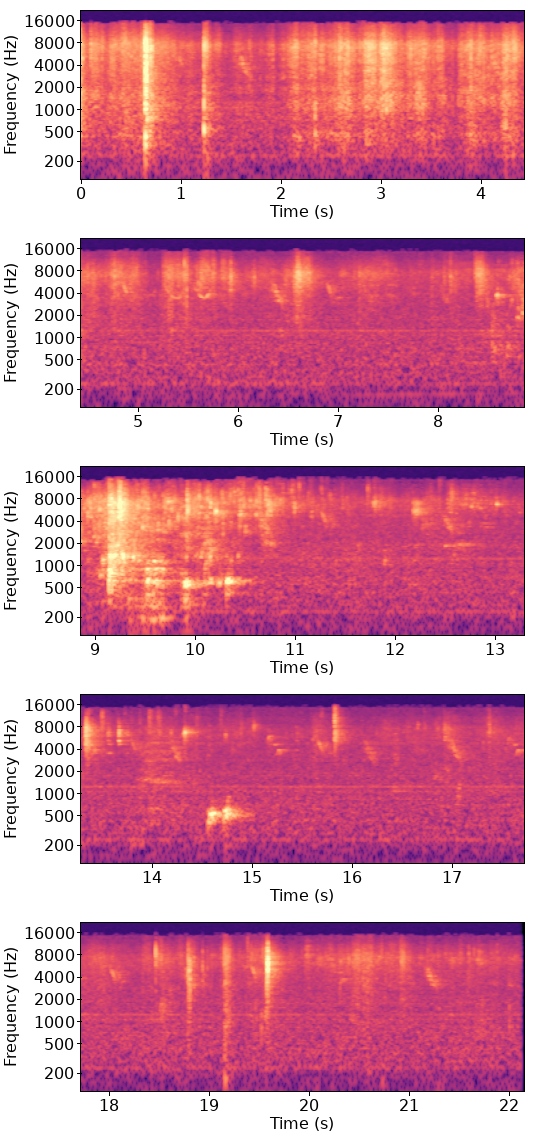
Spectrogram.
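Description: Paper towels rustling and crinkling as they are handled and spread out over paper on a counter, with scattered light taps. The loudest rustle comes about nine seconds in.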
